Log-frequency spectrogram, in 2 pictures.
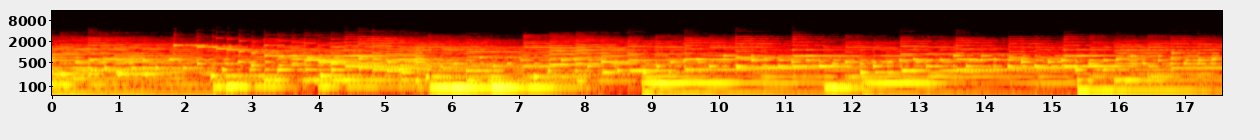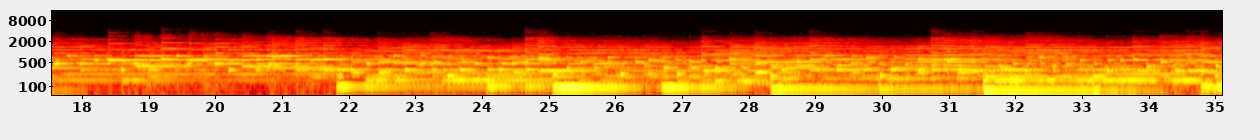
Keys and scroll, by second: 0.0 Escape, 4.5 Return, 6.3 Escape, 9.7 Return, 12.4 space, 12.5 Escape, 13.5 Escape, 15.5 Escape, 17.1 Delete, 25.6 space.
